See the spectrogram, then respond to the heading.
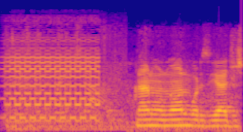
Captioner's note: phone rings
